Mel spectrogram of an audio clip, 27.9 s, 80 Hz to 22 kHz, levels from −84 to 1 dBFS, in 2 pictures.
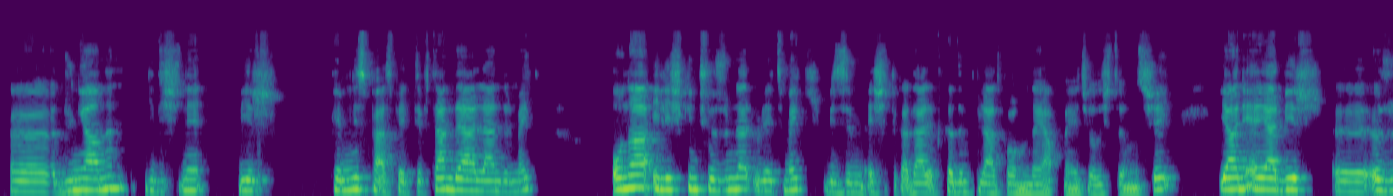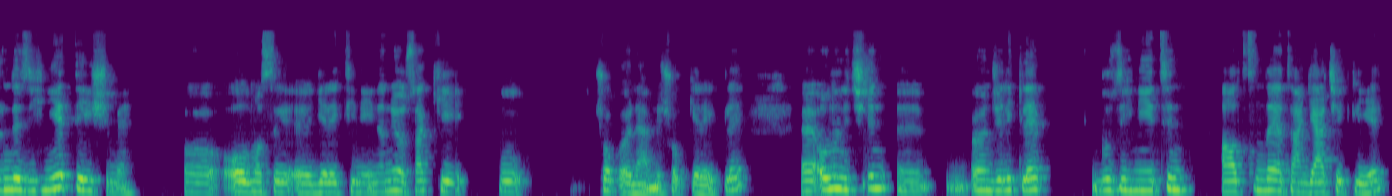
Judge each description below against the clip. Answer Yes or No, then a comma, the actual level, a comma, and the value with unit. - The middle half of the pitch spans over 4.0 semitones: No, average, 3.4 semitones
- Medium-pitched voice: Yes, medium, 170 Hz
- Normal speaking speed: No, slow, 90 wpm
